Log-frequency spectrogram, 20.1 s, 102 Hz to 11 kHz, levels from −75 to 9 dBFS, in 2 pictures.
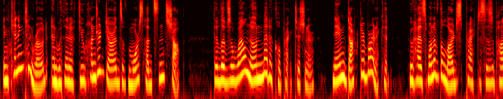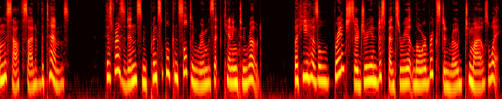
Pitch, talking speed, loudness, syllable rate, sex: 245 Hz, 180 wpm, -19 LUFS, 5.9 syllables/s, female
